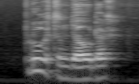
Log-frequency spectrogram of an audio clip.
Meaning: a cosh, blackjack or similar flexible blunt weapon containing heavy material, often but not necessarily covered with rubber or leather
- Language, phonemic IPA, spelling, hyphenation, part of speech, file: Dutch, /ˈplur.tə(n)ˌdoː.dər/, ploertendoder, ploer‧ten‧do‧der, noun, Nl-ploertendoder.ogg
